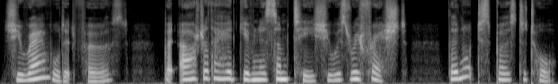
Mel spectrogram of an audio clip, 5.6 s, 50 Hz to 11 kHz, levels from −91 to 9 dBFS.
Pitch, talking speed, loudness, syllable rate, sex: 240 Hz, 215 wpm, -19 LUFS, 5.7 syllables/s, female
